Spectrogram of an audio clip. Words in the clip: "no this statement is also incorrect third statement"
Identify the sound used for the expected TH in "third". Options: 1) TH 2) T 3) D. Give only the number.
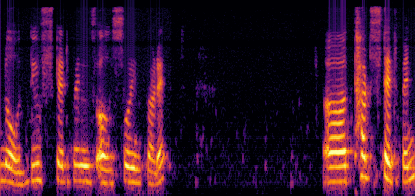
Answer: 2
